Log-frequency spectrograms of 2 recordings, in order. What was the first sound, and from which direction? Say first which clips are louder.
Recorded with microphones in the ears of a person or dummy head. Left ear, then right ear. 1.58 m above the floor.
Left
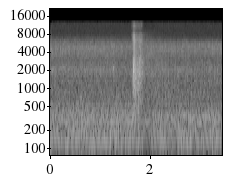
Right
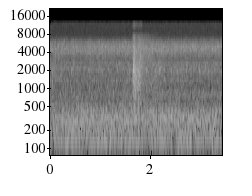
Tearing paper: left 2 dB; 25° left (ahead or behind).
